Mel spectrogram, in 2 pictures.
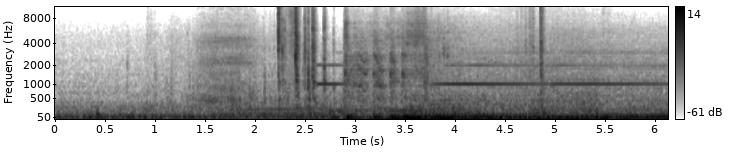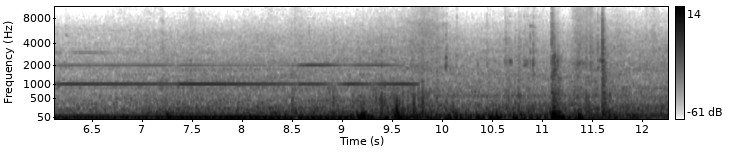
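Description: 2004 Chrysler Town and Country minivan's V6 engine starting after a few clicks about two seconds in, then running at idle. A steady high-pitched tone sounds over it for about seven seconds, and a couple of knocks come near the end.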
